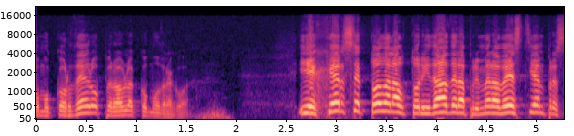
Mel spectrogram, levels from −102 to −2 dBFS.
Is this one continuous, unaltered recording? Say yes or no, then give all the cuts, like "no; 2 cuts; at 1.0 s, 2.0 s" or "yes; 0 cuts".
yes; 0 cuts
